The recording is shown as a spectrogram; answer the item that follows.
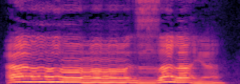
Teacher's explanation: Nun sukun menghadap huruf zai ya. Ini nanya ikhfa hakiki. Dibaca samar dan ditahan dua harakat.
